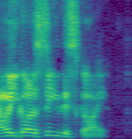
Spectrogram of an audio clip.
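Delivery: normal talking voice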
